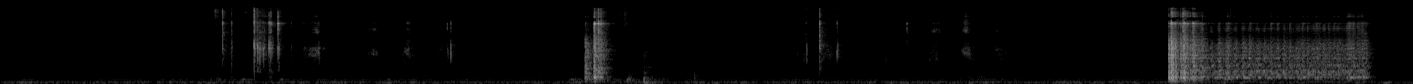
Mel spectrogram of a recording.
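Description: Stacked poker-chip-style board game tokens clicking against one another as they are handled and flipped through one at a time, with one sharper click about six seconds in. Near the end comes a denser rattle of chips lasting about two seconds.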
